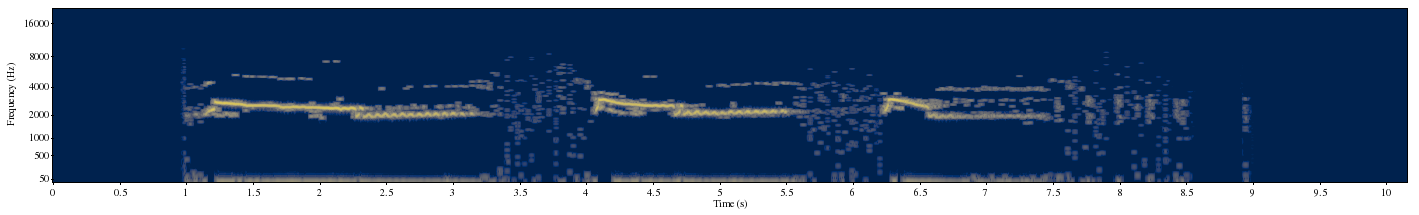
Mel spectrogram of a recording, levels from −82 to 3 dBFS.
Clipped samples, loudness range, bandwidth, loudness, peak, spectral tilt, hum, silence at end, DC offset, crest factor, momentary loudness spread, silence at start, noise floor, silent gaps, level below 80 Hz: under 0.1%; 7 LU; 7.6 kHz; -13 LUFS; -4 dBFS; 3 dB/octave; none; 2.15 s; 0.5%; 16 dB; 20 LU; 1.05 s; -52 dBFS; none; -58 dBFS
